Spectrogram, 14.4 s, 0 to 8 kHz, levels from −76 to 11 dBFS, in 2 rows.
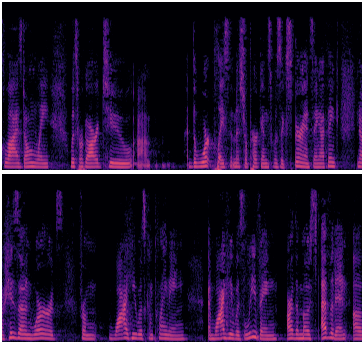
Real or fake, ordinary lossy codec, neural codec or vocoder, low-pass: fake; MP3, 32 kbps; codec, 16 kHz, 1.1 kbps, Voila-Tokenizer; 7.2 kHz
